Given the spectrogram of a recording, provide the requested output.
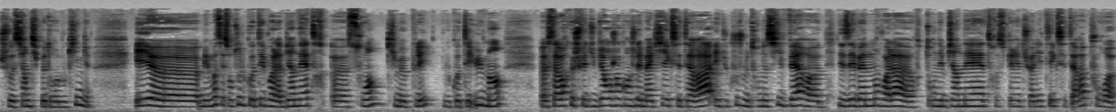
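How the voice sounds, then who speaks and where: At a fairly quick pace, a woman talks with fairly even intonation and a fairly high pitch. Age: 30s. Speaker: makeup artist, beauty youtuber. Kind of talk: casual tutorial talk while doing own makeup. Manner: hesitant, many fillers (euh).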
